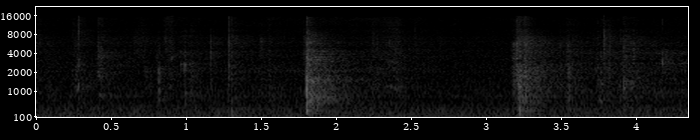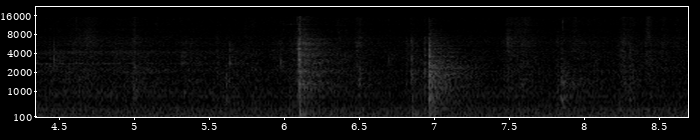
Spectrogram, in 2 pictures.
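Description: Wide bicycle tire being pushed onto its rim by hand: four short, sharp snaps of the rubber and bead against the rim, the loudest about two seconds in, with fainter clicks between.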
